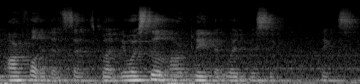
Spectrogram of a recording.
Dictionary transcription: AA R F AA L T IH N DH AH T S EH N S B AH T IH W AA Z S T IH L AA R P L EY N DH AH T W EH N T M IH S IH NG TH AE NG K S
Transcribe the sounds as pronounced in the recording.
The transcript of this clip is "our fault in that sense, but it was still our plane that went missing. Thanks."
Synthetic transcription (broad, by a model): AA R F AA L IH N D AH T S EH N S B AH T IH W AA S T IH L AA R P L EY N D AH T W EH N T M IH S IH NG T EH NG K S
